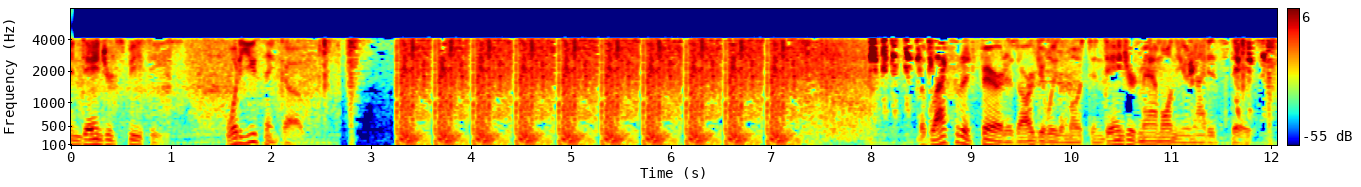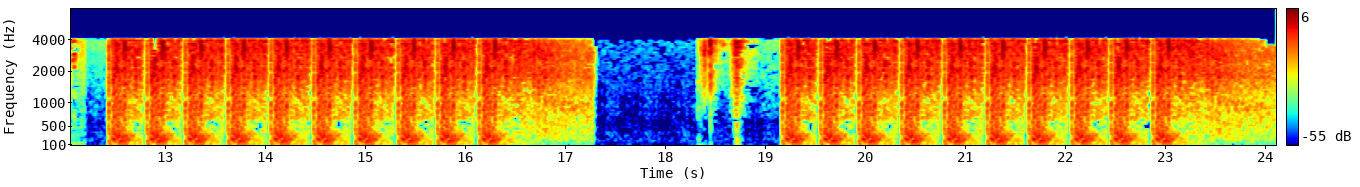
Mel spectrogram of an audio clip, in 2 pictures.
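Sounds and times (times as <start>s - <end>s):
speech: 0.0s - 2.5s, 8.6s - 12.1s
rapid series of loud gunshots: 2.8s - 8.7s, 12.4s - 17.3s, 18.7s - 24.1s.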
